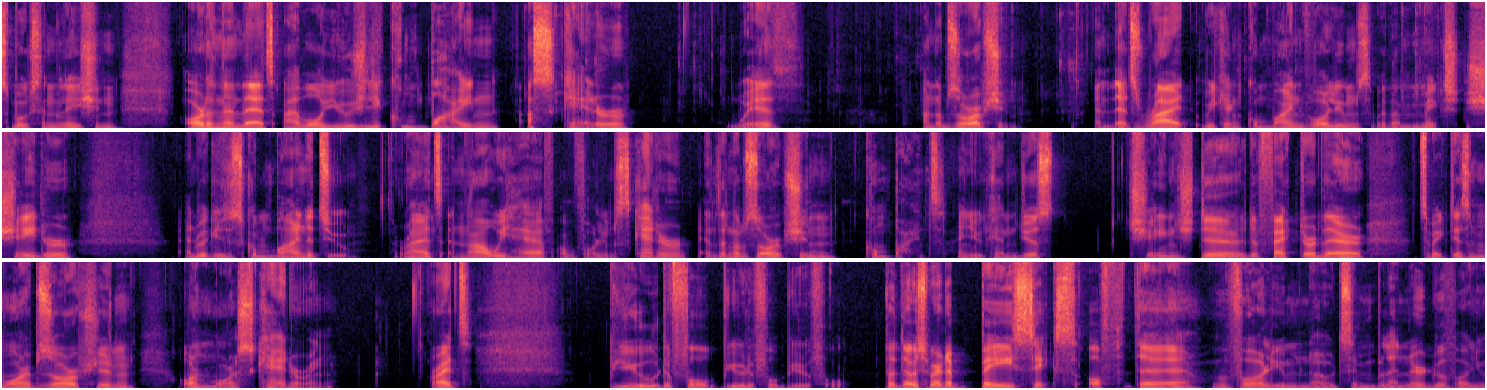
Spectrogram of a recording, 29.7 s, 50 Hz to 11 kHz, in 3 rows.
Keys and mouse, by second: 1.7 ctrl+x, 2.3 shift+a, 5.1-5.5 drag, 6.0 shift+a, 8.4 shift+a, 11.3 click, 12.7 shift+middle click, 15.9 middle drag, 16.4-25.1 drag.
